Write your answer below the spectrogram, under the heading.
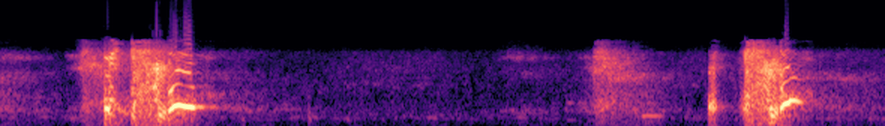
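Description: Two loud explosive sneezes, each with a short intake before it: repeated sneezing in a sneezing fit.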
